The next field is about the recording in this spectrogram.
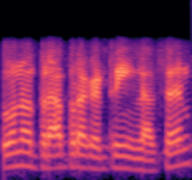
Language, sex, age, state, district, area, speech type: Tamil, male, 18-30, Tamil Nadu, Madurai, urban, conversation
